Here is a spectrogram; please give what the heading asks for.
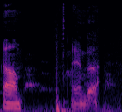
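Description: A dog barks agitatedly in a few sharp, harmonic bursts, with a brief gap between them and a clattering noise in the middle.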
